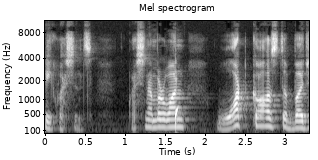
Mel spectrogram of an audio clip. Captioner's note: bubble popping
